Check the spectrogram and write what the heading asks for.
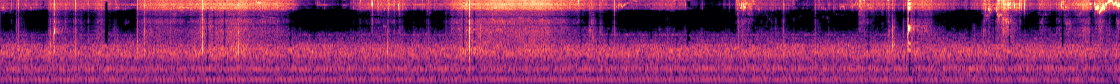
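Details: Ear microsuction of a large, deep impacted wax plug in an adult man's right ear canal, causing reduced hearing; wax is worked through a narrow entrance. Steady hissing suction with a low hum and occasional crackles and clicks.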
